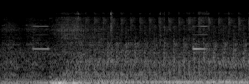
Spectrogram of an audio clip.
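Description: Nissan car's engine running with a low clattering note that sounds like a 70s diesel, swelling about half a second in, with two short high chime beeps. The customer blamed the noise on the belt; the mechanic, who found the engine three quarts low on oil, takes it for an engine that is done for.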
